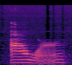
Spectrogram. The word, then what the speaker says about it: hour: category or oh you to make that owl sound like an hour right there we have a silent H and that word extra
